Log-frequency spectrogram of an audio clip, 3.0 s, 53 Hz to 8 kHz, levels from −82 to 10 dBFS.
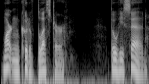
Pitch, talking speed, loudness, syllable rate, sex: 105 Hz, 160 wpm, -19 LUFS, 5.1 syllables/s, male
